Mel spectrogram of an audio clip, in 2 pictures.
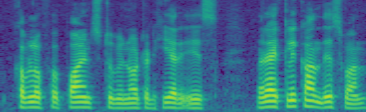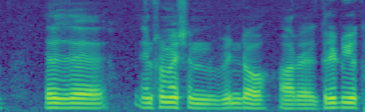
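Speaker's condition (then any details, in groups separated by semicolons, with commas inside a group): No condition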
